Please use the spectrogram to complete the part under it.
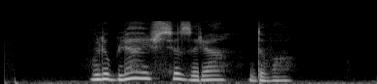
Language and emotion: Russian, sad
